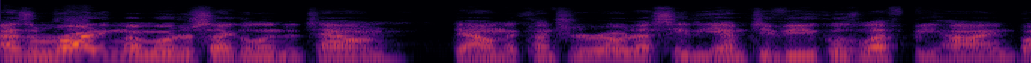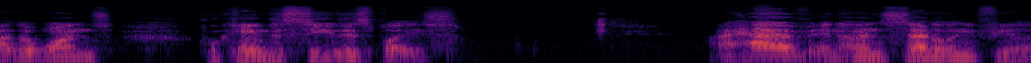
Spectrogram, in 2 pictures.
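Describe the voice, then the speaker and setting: The speaker is a man using a put-on character voice. It sits very deep and low. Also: moderate pace. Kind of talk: horror narration. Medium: read story. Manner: ominous.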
